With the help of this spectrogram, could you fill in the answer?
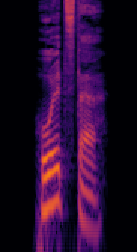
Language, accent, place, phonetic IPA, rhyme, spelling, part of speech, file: German, Germany, Berlin, [ˈhoːlstɐ], -oːlstɐ, hohlster, adjective, De-hohlster.ogg
- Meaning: inflection of hohl: 1. strong/mixed nominative masculine singular superlative degree 2. strong genitive/dative feminine singular superlative degree 3. strong genitive plural superlative degree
